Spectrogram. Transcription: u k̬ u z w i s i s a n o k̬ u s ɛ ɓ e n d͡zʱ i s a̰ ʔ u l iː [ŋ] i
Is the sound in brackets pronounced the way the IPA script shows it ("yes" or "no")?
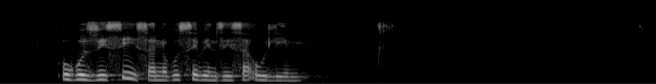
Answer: no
